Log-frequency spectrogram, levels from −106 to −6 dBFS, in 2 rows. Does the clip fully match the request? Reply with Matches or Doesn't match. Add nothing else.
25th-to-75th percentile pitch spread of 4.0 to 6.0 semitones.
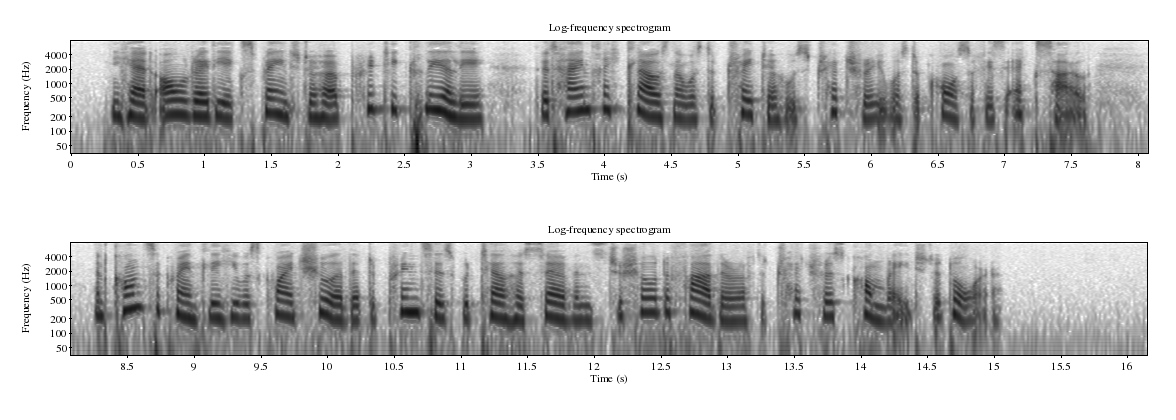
Matches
